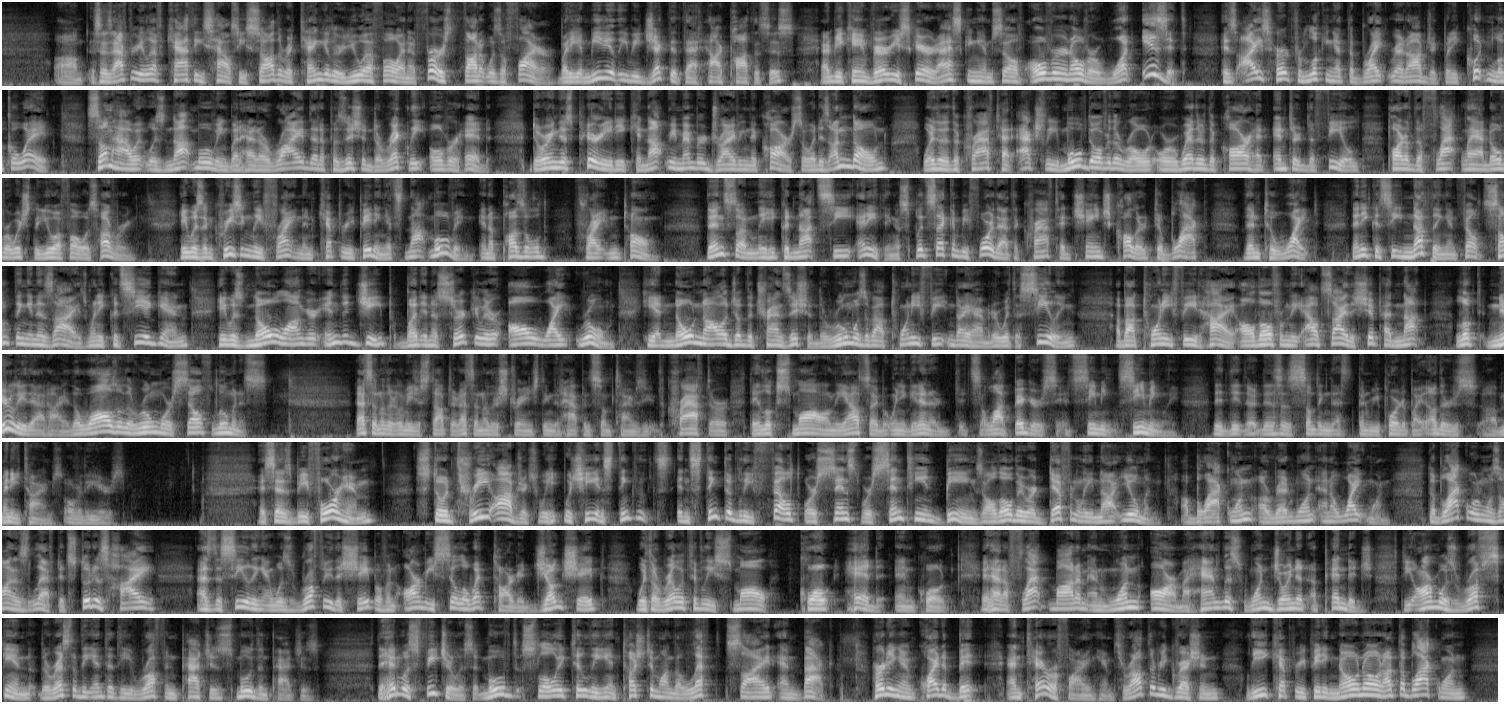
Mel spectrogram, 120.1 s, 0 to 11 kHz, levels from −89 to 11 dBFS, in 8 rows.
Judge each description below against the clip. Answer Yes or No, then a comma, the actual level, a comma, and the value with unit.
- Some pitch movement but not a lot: No, wide, 6.0 semitones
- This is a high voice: No, medium, 140 Hz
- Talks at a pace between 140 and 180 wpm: No, average, 200 wpm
